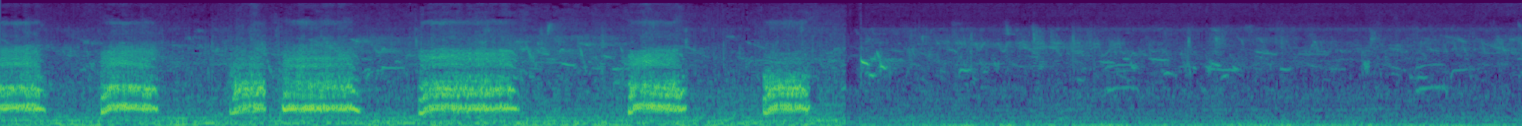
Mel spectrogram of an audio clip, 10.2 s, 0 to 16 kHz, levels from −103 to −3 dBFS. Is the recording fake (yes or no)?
yes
